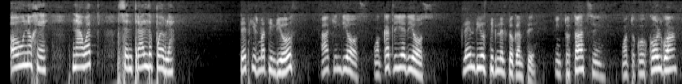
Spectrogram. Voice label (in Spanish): spanish mexico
